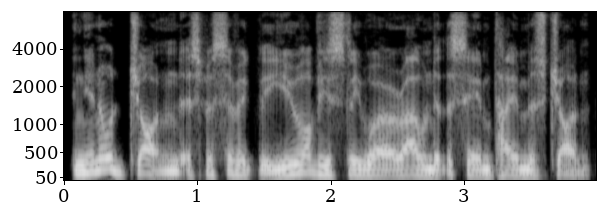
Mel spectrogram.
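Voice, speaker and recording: A man's voice: on the low side, lively intonation, a little fast, darkish tone, no echo, studio quality. A man with a Geordie accent hosting an interview, asking loose, filler-heavy questions. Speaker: podcast host. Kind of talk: casual interview chat.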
